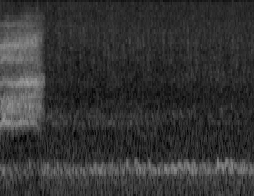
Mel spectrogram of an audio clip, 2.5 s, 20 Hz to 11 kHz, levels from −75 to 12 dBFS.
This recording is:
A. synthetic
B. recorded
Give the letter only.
A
